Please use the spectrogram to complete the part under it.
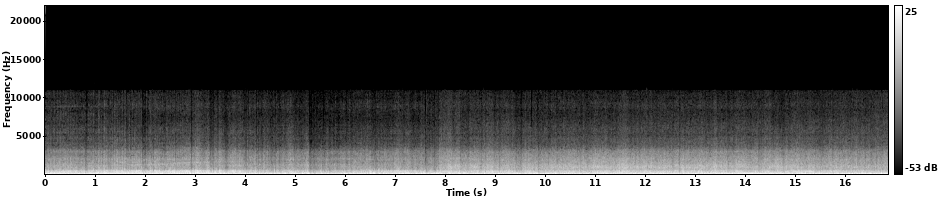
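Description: Wind buffets loudly against a microphone.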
